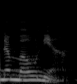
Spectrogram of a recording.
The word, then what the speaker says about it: pneumonia: type of flying dinosaur words starting with PN also have a silent P like in pneumatic E uses U and pneumonia there are words with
